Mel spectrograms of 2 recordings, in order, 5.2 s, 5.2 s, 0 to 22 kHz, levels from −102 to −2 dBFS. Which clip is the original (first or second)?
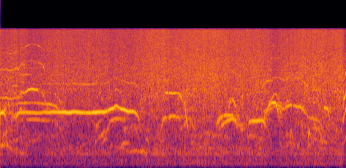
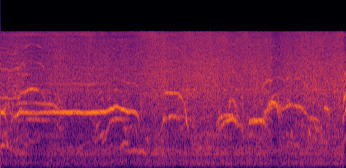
first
